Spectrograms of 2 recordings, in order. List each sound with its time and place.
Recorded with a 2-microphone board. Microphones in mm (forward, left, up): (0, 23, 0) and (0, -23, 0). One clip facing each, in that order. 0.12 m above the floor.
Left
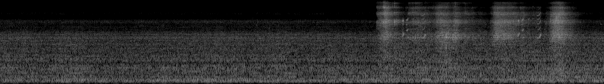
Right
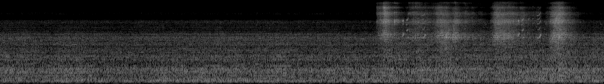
0.0 s running water: 50° right (ahead or behind), 1.2 m
3.8 s footsteps: 45° left (ahead or behind), 0.8 m; by 5.8 s 35° right (ahead or behind), 1.4 m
